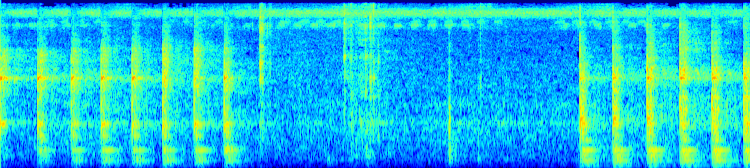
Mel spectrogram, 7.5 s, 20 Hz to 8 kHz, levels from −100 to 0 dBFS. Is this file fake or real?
real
